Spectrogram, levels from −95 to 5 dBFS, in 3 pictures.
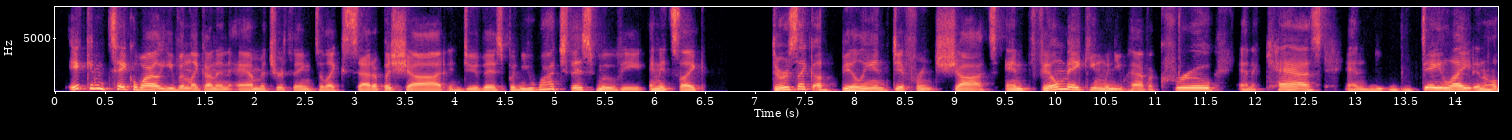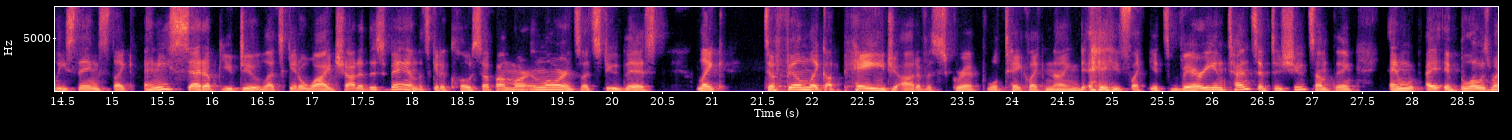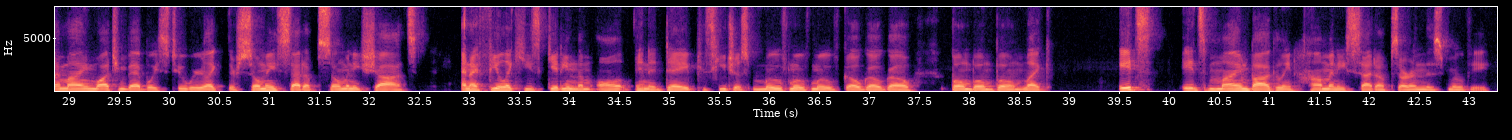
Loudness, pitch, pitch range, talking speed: -16 LUFS, 135 Hz, 125-165 Hz, 205 wpm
